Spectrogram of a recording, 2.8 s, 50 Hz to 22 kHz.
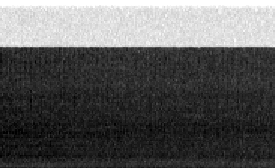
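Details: Audi RS3 with a fully forged five-cylinder, on its first start, with a new battery: a smooth, even idle with a steady low hum and no stumble or misses. The engine runs cleanly despite dash fault lights.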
